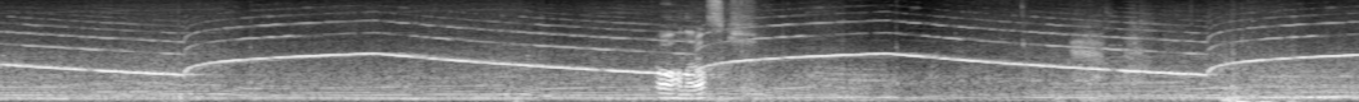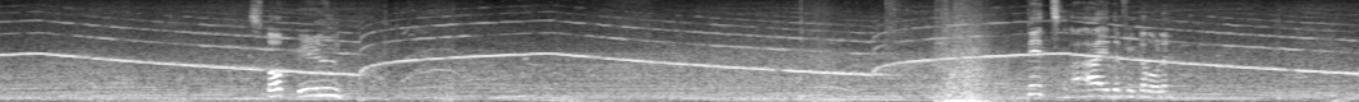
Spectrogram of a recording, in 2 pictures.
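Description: A police siren wails steadily, rising and falling in a slow cycle.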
